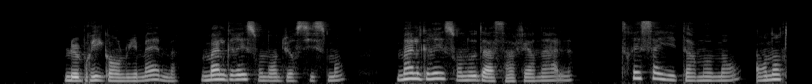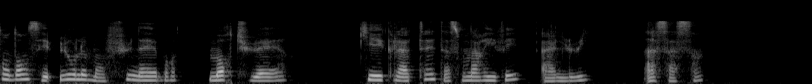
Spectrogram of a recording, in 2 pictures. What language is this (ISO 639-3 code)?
fra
